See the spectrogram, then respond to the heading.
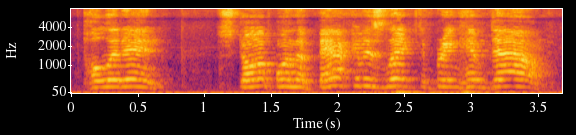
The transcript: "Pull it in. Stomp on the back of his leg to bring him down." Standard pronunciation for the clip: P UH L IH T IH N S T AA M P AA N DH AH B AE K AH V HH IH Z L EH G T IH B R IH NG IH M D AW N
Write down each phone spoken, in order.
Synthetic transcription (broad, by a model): P UH L IH T IH N S T AA P N DH AH B AE K AH V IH Z L EH G T IH B R IH NG IH M D AW N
